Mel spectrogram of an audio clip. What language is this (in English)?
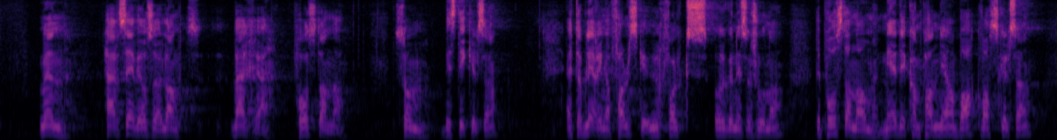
Norwegian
